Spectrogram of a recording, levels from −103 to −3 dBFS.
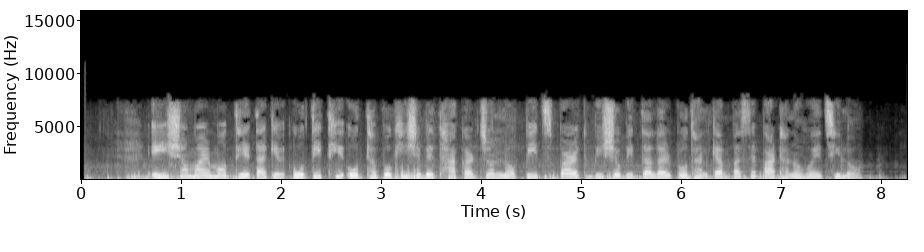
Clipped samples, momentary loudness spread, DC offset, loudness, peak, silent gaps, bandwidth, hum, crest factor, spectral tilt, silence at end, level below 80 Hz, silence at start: under 0.1%; 5 LU; under 0.1%; -16 LUFS; -2 dBFS; none; 8 kHz; none; 14 dB; -4.5 dB/octave; 0.25 s; -56 dBFS; 0.05 s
